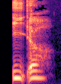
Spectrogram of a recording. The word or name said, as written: irer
